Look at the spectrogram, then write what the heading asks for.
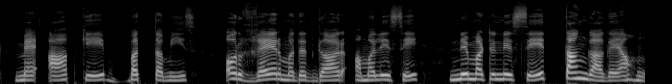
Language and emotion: Urdu, angry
